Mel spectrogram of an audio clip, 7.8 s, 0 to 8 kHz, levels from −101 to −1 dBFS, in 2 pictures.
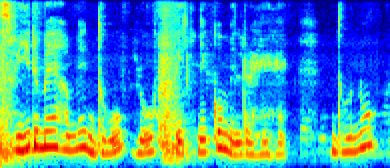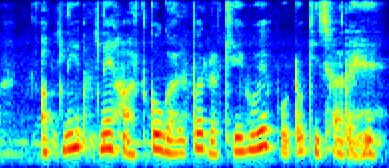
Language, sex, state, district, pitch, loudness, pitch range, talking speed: Hindi, female, Bihar, Saran, 200 Hz, -19 LUFS, 180-240 Hz, 185 wpm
